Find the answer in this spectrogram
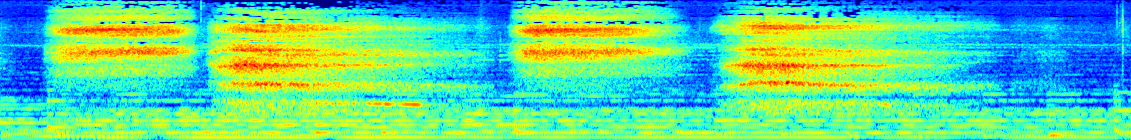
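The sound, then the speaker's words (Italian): Slow, deep breaths drawn in and pushed out, about two full cycles, airy, over a steady low droning music bed with no talking. “Fai la connessione, centrate con te stesso, senti la tua respirazione, come vai, senti, senti l'aria che entra e che esce”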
